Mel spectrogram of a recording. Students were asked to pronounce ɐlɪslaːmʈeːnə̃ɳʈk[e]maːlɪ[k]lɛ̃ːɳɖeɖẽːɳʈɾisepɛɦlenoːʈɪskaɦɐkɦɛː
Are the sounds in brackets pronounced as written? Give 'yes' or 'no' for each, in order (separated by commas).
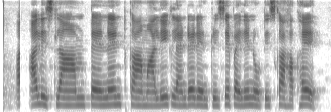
no, yes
